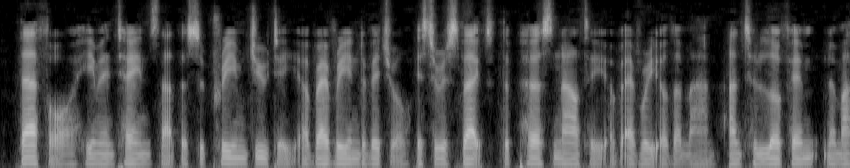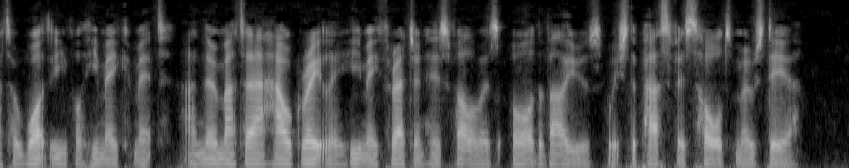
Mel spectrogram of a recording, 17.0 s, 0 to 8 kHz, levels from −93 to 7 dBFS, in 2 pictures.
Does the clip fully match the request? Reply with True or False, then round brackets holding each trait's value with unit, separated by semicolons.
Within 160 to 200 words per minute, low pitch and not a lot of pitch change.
True (175 wpm; 90 Hz; 1.7 semitones)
